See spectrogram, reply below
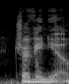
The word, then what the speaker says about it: Trevino: All right, I got Jose Trevino. Is that how you say his name? – Trevino.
